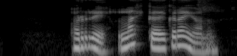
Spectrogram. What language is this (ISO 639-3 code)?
isl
